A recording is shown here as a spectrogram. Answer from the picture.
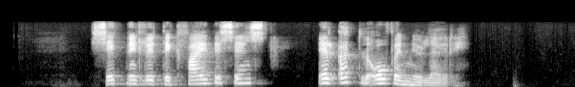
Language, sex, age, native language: Icelandic, female, 60-69, Icelandic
